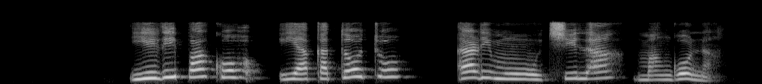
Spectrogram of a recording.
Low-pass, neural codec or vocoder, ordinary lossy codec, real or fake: 7.2 kHz; codec, 16 kHz, 0.8 kbps, ZipCodec; Opus, 64 kbps; fake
